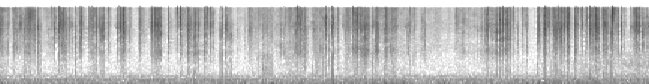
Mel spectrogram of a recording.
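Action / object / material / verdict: scrape / hand-sized salt rock / salt / none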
